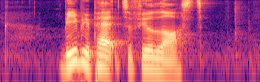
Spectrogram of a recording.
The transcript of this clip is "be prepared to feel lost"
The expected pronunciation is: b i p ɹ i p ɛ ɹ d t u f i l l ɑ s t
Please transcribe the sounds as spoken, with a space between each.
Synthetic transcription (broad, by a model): b i p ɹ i p ɛ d t u f i l l ɑ s t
